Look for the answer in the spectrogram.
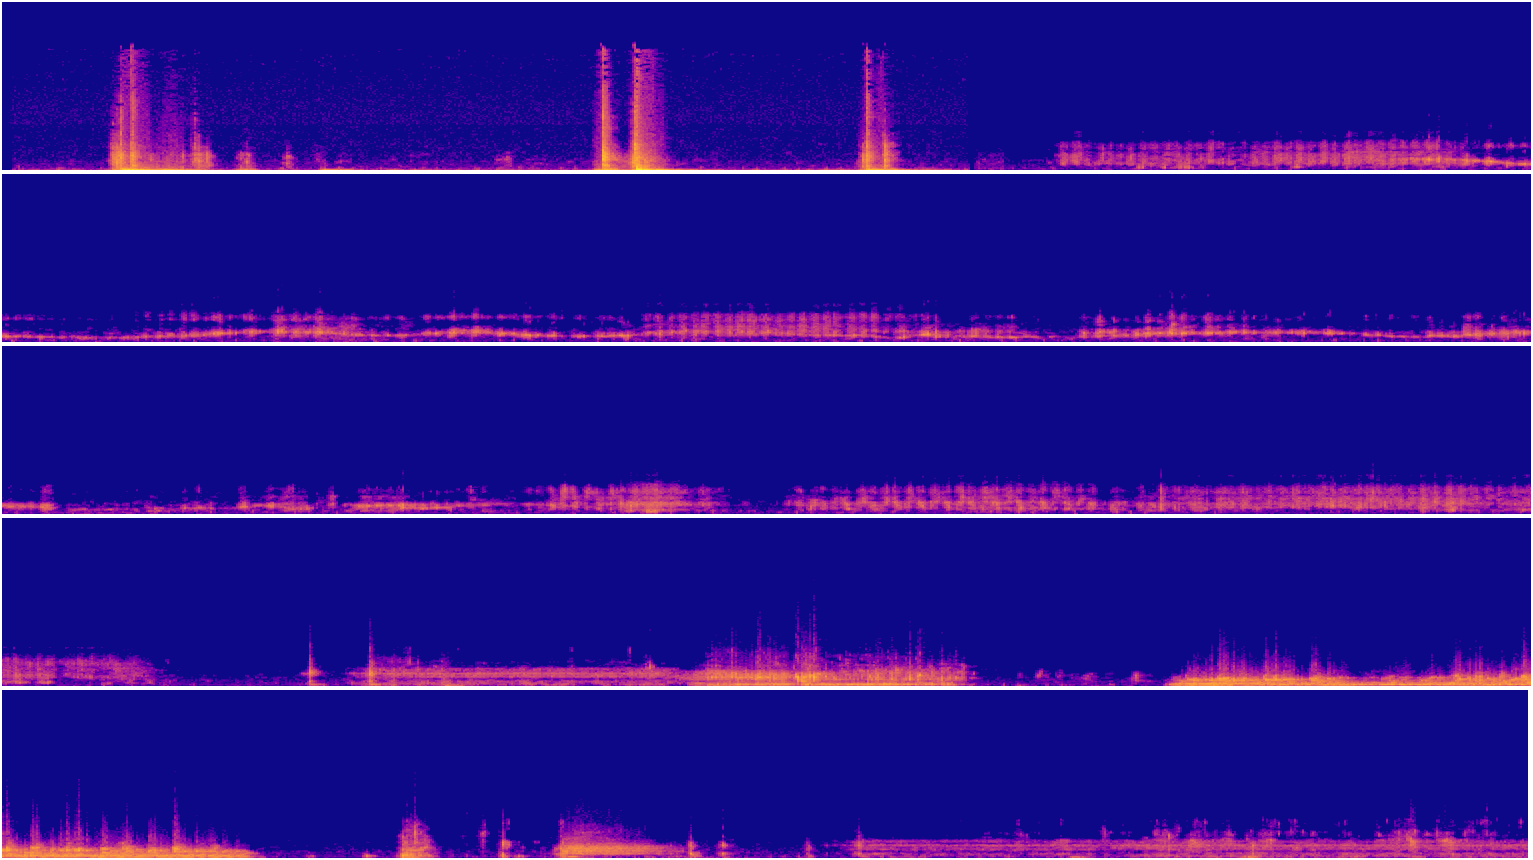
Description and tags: Classic Bathroom Sequence
Your classic 'roommate in bathroom' sequence heard in cartoons and comedies. Cheers!
bathroom, classic, clich, cliche, sequence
